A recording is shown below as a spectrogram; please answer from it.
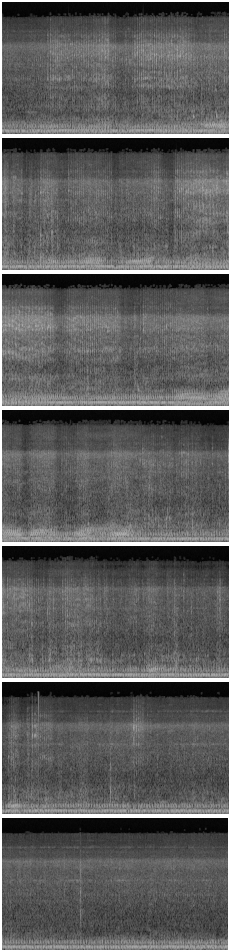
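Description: ATV engine running at a steady pace heard from the machine itself as it is ridden over a rough, muddy dirt trail, with knocks and rattles from the bumps.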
